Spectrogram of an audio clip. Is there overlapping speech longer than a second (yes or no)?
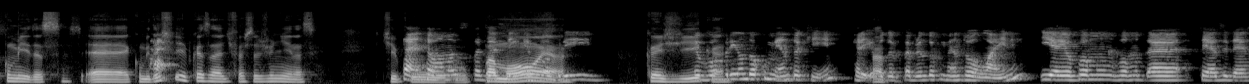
yes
